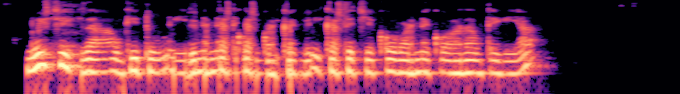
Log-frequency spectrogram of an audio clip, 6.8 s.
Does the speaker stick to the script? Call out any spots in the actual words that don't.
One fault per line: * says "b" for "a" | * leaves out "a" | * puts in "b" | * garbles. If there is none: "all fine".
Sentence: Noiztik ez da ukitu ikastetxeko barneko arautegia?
* leaves out "ez"
* garbles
